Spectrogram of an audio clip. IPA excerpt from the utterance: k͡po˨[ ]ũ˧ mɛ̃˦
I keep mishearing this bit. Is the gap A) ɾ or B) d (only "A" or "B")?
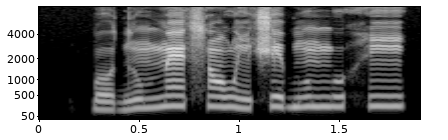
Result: B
